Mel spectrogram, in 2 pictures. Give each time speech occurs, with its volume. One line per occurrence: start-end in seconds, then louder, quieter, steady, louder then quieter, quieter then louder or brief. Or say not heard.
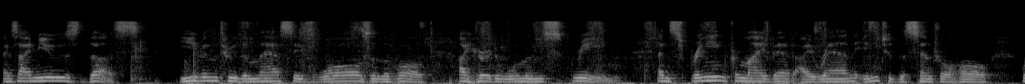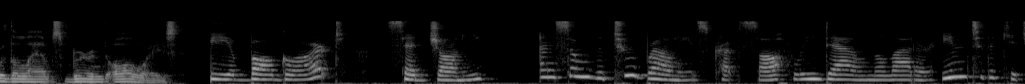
0.0-20.4 steady.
